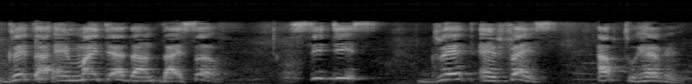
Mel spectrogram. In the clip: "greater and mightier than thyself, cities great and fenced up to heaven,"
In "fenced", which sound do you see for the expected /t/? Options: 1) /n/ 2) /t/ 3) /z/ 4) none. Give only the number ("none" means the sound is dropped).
4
